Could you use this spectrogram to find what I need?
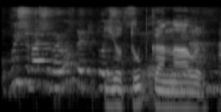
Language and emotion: Russian, neutral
